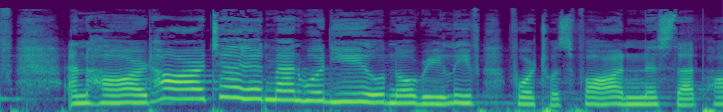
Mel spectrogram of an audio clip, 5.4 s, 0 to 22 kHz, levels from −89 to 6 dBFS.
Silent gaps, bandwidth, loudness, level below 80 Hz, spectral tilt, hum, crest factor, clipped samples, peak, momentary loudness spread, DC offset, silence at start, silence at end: none; 16.5 kHz; -16 LUFS; -36 dBFS; -5 dB/octave; none; 14 dB; under 0.1%; -4 dBFS; 9 LU; under 0.1%; 0 s; 0 s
